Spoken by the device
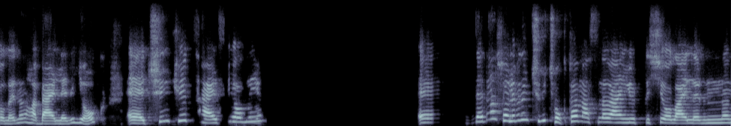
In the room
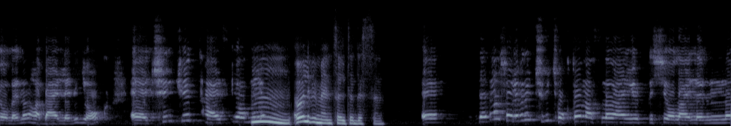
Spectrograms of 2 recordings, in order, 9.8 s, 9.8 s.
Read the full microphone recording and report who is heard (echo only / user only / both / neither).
both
